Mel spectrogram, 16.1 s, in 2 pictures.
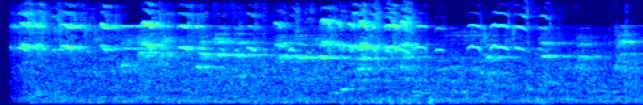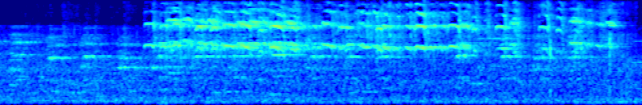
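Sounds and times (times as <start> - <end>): small birds chirping: 7.8 - 16.0.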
